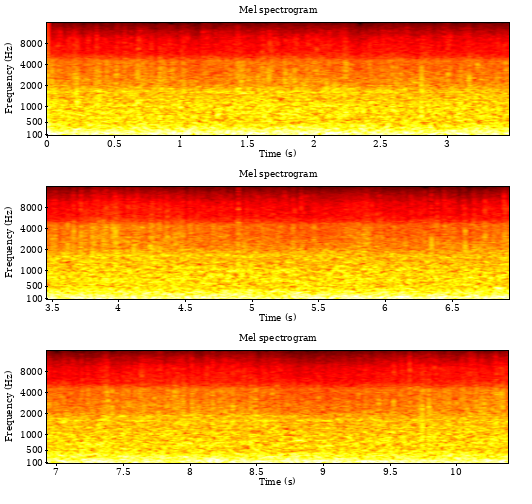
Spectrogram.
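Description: Heavy rain falling steadily over a low, even rumble of city traffic.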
